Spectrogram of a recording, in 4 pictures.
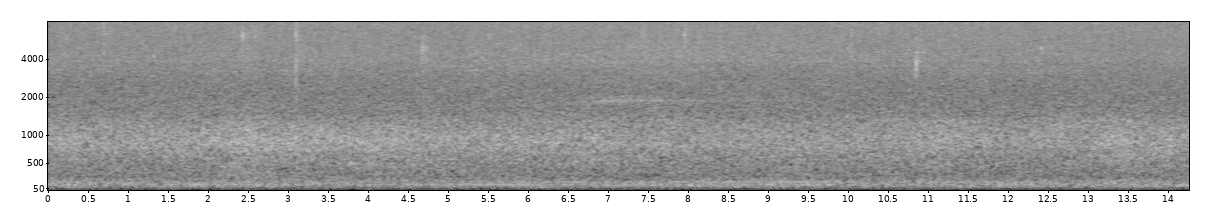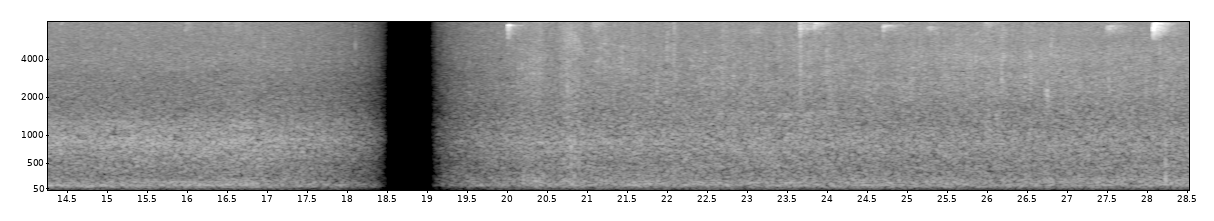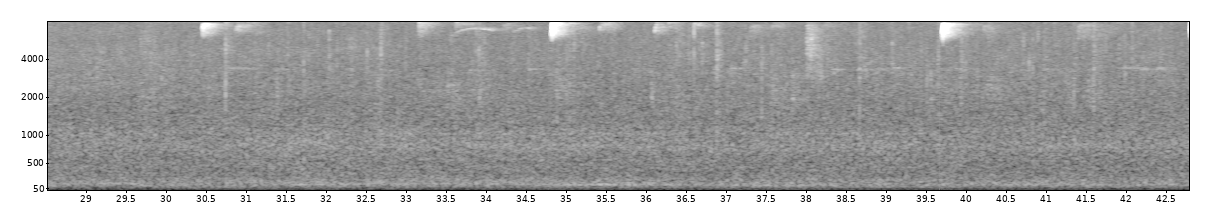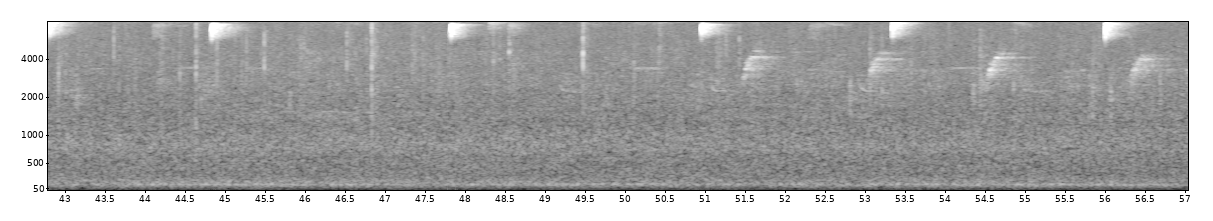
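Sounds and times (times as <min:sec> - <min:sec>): faint woodland background: 0:00.0 - 0:18.5, 0:19.1 - 0:57.0
small bird chip calls: 0:44.1 - 0:45.2.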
